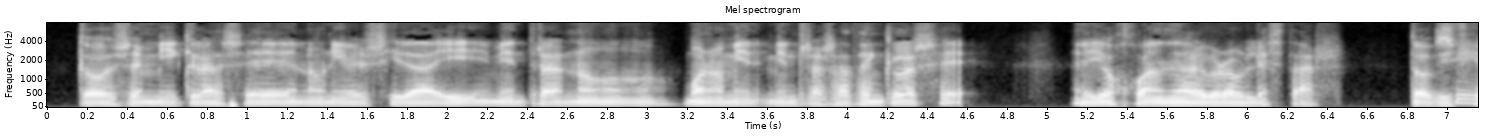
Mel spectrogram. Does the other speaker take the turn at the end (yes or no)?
yes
